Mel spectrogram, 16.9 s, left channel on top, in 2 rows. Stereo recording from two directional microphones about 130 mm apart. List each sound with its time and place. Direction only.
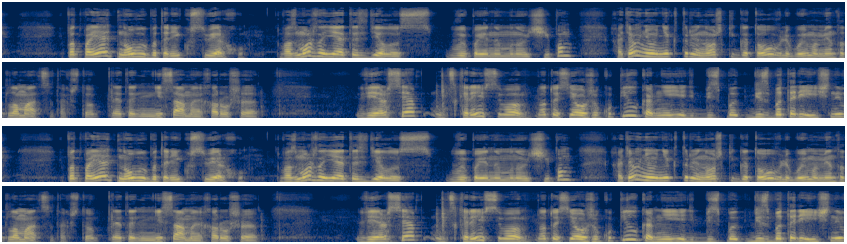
0.7 s speech: 25° left (ahead or behind)
12.0 s speech: 40° left (ahead or behind)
